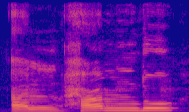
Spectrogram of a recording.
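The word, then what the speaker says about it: الحمد: kita baca ada keluar angin halus dari tengah kerongkongan ha hi hu Bah ha hi hu Bah jelas alhamdu alhamdu sedikit jika memang kita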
